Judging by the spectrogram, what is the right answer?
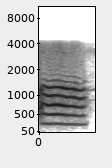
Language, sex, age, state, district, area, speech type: Assamese, female, 18-30, Assam, Morigaon, rural, conversation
